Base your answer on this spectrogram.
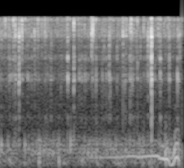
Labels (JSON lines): {"label": "biophony, cascading saw", "recorder": "HydroMoth"}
